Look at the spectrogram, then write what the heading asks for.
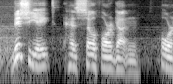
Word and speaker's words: Vitiate: this officiate excuse me we're supposed to pronounce the T vitiate has so far gotten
